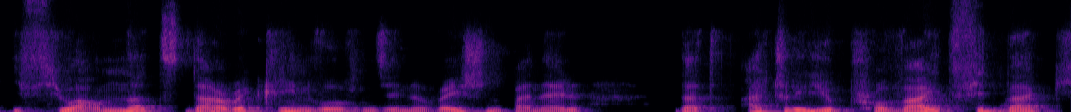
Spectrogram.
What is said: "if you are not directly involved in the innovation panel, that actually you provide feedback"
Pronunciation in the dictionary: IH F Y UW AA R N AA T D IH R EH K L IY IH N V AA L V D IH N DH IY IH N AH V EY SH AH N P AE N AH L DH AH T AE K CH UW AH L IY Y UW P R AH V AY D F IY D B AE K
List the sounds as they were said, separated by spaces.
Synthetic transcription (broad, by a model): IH F Y UW AA R N AA T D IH R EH K L IY IH N V AA L V D IH N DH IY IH N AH V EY SH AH N P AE N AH L DH AH T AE K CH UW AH L IY Y UW P R AH V AY D F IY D B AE K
